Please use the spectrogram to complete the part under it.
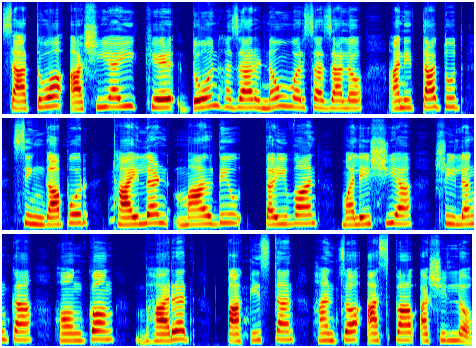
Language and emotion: Goan Konkani, neutral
